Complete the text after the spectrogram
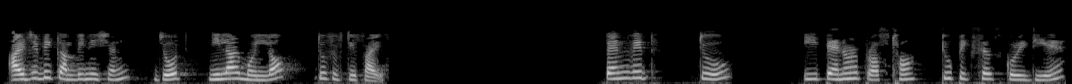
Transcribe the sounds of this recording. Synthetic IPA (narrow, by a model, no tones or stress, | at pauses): aɹzibikɔmbineʃɔn | zot | nilaɹmojlːɔ | tufʰifʰtifʰajb | pɛnwid̪ʱ | tu | ipɛnɔɹpɹɔstʰɔ | tupiksɛlskoɹidijɛ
